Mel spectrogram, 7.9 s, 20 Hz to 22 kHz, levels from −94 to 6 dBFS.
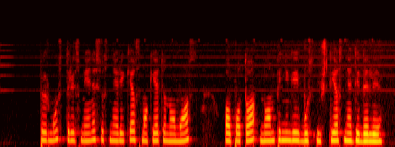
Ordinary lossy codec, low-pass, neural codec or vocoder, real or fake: AAC, 48 kbps; 7.2 kHz; none; real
